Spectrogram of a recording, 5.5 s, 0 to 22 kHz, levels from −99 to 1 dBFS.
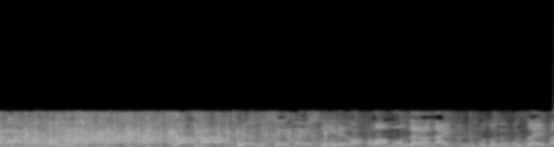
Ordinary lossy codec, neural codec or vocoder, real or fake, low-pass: MP3, 24 kbps; none; real; 5.4 kHz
